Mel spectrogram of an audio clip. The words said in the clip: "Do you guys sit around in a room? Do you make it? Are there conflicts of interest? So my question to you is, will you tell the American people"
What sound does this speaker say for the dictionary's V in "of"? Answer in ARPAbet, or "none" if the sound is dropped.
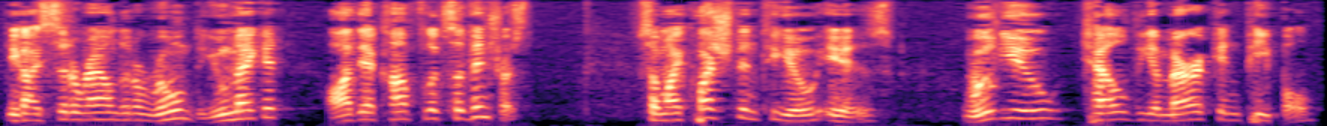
V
